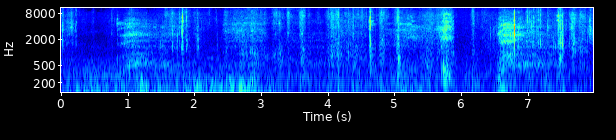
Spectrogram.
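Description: Fabric rustles and brushes close by.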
